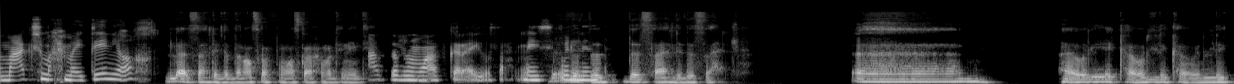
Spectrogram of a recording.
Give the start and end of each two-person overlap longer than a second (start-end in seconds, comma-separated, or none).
none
